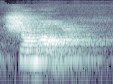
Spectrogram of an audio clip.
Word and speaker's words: क्षमा: क्षमा नहीं होता है, बहुत सारी जगह बच्चे उच्चारण करते हैं छ या श, कुछ भी बोलते हैं, पर इसमें क और श का प्रयोग होता है, इसलिए क्षमा, क्षमा, ठीक है ना।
